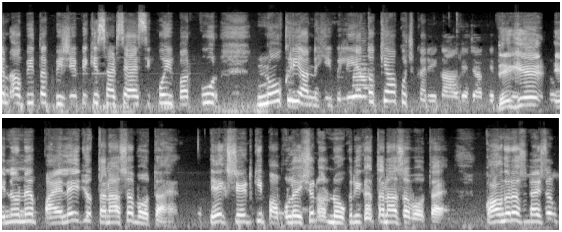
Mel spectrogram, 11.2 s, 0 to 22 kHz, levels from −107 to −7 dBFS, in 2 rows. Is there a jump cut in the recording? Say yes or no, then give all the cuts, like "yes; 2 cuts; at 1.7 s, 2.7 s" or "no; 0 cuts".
no; 0 cuts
